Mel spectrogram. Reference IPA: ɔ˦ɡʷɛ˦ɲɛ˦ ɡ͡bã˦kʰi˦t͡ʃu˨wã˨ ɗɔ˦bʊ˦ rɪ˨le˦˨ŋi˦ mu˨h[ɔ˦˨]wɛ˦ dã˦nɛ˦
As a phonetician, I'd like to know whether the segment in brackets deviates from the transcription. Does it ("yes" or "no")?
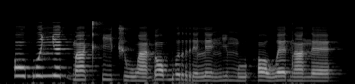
no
